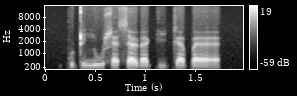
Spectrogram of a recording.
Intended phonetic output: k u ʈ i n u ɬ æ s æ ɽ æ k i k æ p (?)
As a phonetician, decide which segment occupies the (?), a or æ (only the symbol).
æ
